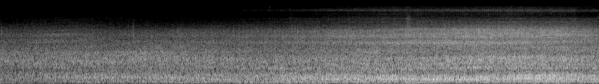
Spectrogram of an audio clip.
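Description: A bus engine rumbles and grows louder as the bus pulls away.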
